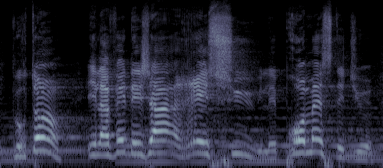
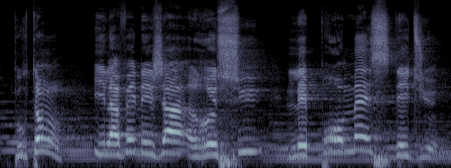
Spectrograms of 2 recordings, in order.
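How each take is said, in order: The two takes are said the same way.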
